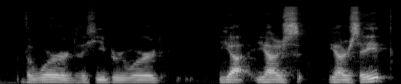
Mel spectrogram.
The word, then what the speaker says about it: Yahrzeit: And I don't know how to pronounce the word, the Hebrew word, Yarzeit. How do you say that? Yahrzeit.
